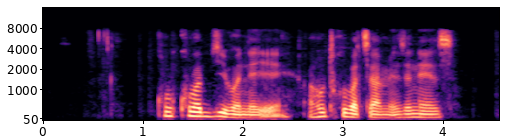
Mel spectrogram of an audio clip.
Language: Kinyarwanda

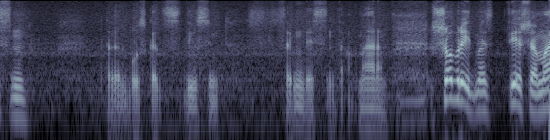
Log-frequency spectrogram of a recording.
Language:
Latvian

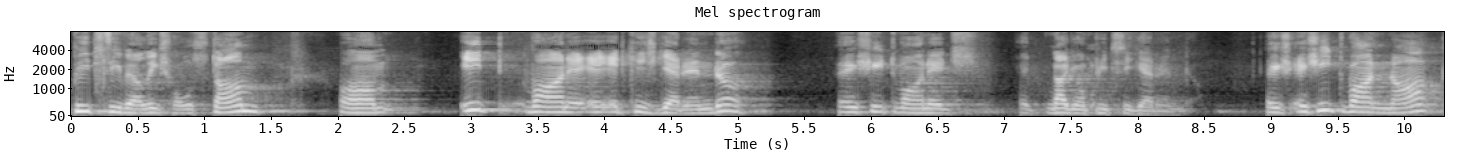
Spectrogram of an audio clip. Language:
Hungarian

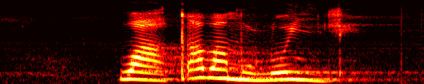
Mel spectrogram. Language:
Northern Sotho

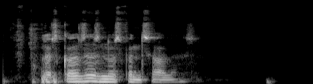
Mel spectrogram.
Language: Catalan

